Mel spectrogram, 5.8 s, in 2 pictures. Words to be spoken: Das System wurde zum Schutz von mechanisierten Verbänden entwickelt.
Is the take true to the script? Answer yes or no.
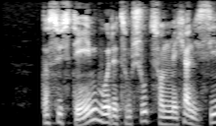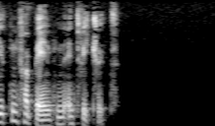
yes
